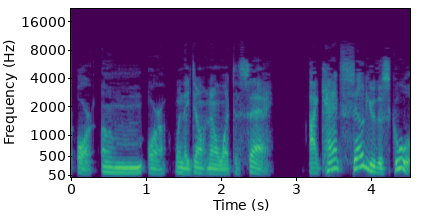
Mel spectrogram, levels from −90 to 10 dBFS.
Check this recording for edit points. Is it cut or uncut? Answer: cut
